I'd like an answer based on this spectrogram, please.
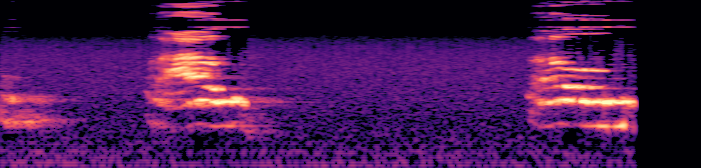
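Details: A house cat crying at night to be let into the bedroom: two loud, drawn-out wailing meows, each lasting under a second and rising then falling, separated by about two seconds of quiet indoors.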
